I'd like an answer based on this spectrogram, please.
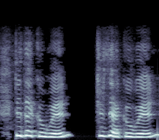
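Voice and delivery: high, loud, mocking, teasing taunt, repeated. Recapping the scene where Dean taunts Claire about her shot, mock-mocking as Dean. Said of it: "quite mockingly".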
